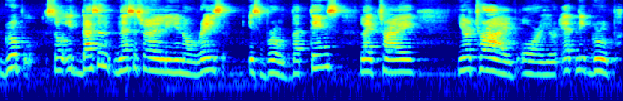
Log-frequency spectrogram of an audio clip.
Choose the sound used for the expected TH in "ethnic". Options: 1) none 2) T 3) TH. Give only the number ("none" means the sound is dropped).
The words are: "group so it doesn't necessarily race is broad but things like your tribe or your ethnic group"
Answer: 2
